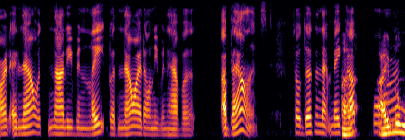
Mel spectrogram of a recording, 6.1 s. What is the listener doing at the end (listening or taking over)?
taking over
